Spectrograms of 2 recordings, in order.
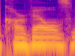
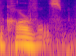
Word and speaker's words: Carvels: Forgot the NYC because it's very important that we put the correct band name, sort of like how I mispronounced their band name and they corrected me and said it was the Carvels, not the Carvels.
